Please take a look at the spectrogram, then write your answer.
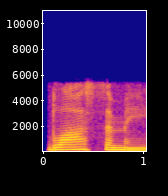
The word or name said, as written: blossomy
